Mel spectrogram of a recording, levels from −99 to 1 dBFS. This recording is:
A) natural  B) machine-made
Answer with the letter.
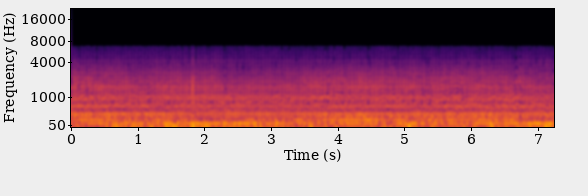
B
